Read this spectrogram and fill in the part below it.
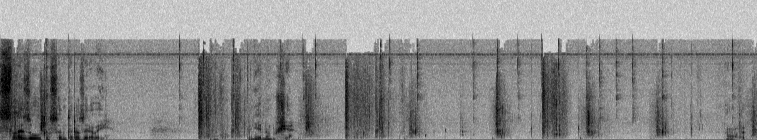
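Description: Gravelly crunches sound as dirt is dug out, one block after another.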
